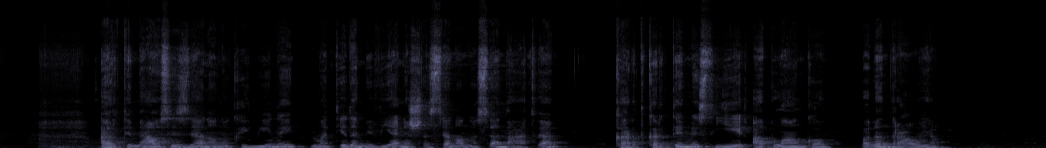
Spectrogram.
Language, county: Lithuanian, Vilnius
